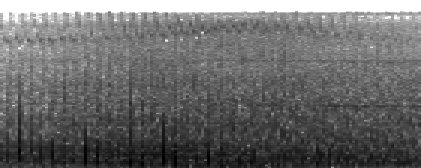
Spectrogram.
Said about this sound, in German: Oft bekommen die Kreuzer Hilfe aus der Luft. In langer Tradition arbeiten die Rettungsorganisationen weltweit mit Hubschrauberstaffeln der Marine zusammen. So auch in Cuxhaven. Der Hubschrauber kann als Vorhut schnell am Einsatzort sein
